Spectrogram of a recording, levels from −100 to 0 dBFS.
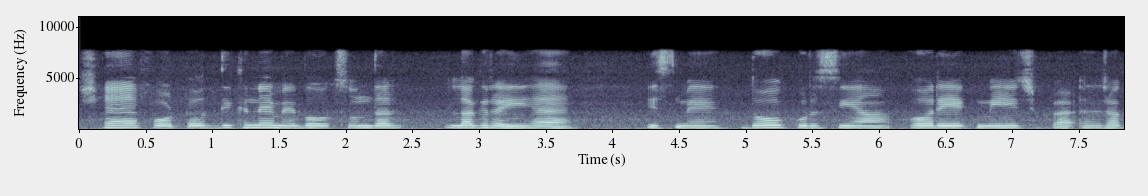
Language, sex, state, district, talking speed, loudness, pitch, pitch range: Hindi, female, Haryana, Jhajjar, 140 wpm, -15 LUFS, 195 Hz, 185-200 Hz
